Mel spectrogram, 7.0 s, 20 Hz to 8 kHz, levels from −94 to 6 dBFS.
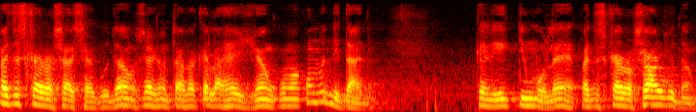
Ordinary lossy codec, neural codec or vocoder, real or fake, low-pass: none; vocoder, 44.1 kHz, 128 mel bands, Pupu-Vocoder; fake; 7.2 kHz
